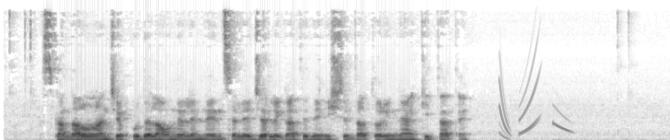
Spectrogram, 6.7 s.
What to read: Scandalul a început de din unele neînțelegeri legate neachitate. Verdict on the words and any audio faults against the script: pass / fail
fail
